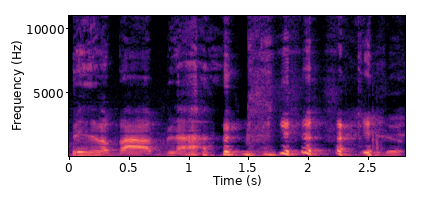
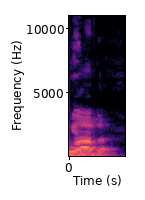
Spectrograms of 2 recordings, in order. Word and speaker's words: Billaba: And where will you and your staff billet, General Billababla? Bilabia? How you say it again? Billaba.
